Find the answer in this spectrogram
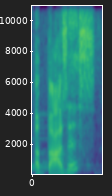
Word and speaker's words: Abazis: a a very fun guest here today Chris abazis yeah did I say it right I nailed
